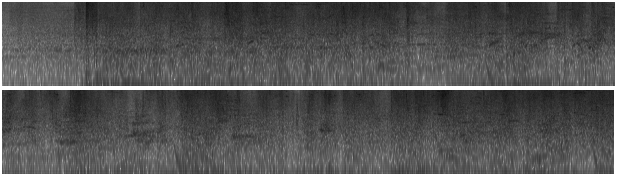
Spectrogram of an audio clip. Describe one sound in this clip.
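Video game spell effects crackle and boom during a fight.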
